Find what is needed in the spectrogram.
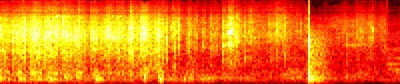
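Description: Brown paper bag crinkling as lumps of pine resin are poured from it into a glass jar, the pieces clicking against the glass. A single sharp knock about three seconds in, then it goes quieter.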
